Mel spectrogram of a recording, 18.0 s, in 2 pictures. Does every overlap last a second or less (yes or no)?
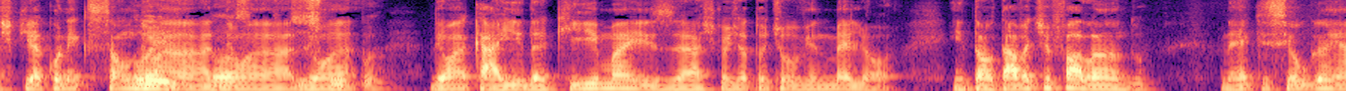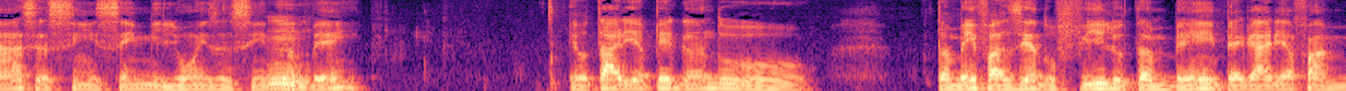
no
